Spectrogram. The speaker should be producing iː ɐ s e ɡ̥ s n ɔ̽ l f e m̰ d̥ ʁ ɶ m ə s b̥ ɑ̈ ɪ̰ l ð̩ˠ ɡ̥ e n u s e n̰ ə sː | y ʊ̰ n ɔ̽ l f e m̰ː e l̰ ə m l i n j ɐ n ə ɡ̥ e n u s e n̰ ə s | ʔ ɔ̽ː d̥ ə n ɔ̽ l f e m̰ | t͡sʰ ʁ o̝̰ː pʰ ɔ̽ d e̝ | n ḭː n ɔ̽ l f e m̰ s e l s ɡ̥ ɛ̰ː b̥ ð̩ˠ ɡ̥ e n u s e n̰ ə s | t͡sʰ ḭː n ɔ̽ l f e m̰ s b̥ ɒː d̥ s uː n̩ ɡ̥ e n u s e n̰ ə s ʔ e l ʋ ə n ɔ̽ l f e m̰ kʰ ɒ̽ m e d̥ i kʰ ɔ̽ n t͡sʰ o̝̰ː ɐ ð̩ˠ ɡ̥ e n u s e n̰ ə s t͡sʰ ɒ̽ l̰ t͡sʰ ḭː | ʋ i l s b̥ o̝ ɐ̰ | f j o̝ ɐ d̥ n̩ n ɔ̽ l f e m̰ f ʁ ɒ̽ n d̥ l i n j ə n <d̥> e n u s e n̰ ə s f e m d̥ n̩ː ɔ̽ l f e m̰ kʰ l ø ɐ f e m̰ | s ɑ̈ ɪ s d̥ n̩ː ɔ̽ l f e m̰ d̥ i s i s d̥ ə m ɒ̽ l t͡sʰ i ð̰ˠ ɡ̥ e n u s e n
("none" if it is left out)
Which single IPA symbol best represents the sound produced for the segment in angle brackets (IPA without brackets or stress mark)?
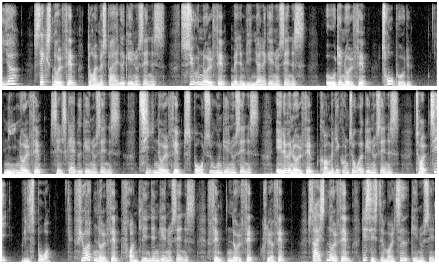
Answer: ɡ̥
